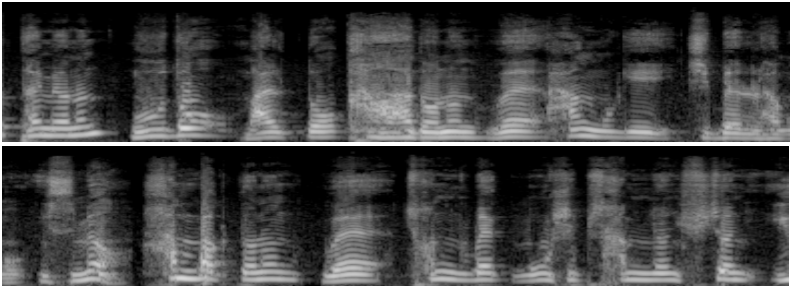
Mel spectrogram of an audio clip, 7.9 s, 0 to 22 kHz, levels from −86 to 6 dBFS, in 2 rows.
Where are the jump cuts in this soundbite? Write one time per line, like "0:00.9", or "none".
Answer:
none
